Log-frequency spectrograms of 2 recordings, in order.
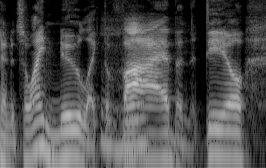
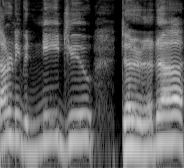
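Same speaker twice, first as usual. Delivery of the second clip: put-on yell, higher and louder; 7 semitones higher, 5 dB louder than usual. Retelling the manager at full volume over the comic: imitating the manager yelling. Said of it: "The manager's yelling at me".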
